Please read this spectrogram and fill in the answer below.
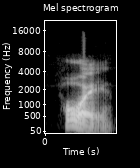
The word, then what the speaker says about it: Tsui: It is Bonnie Tsui, spelled T-S-U-I.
